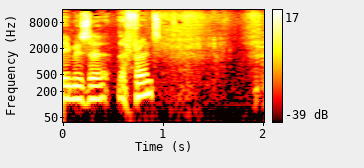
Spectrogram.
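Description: Fabric rustles close by.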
